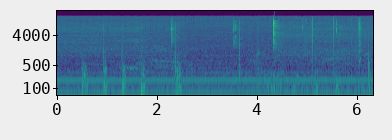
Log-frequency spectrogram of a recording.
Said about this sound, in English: It's that sound. Sound of lighters. There is something to that, though. At least they know we're lighting the cigar up.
